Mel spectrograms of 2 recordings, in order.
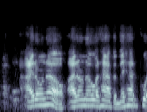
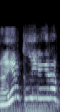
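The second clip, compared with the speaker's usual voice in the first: put-on high whiny kid voice, a little louder; daughter's indignant squeal; 4 dB louder than usual. Daughter insisting she is already cleaning. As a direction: squeak it like a protesting ten-year-old. Daughter arguing over spilled soda.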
